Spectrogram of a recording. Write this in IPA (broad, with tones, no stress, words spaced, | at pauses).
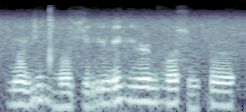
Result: bõ˨bʲe̤˦ dʱo˨çɪ˨ rʲu˨ɾɪ˦ vʲu˦ɹṳ˦ vo˦sṳ˨ kʊ˦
